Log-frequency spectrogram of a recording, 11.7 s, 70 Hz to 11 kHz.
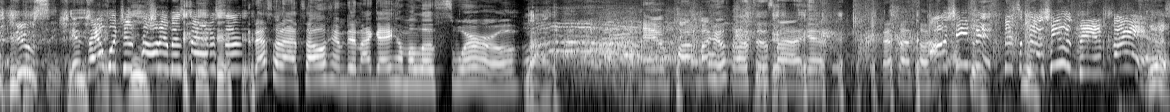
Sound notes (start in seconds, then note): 5.5 audience clamoring; 7.6 chuckling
